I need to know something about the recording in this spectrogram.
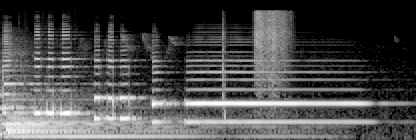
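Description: Light instrumental cartoon underscore of stepping notes over a held bass, settling into a long held note that fades out near the end, with a brief swish about two and a half seconds in.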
